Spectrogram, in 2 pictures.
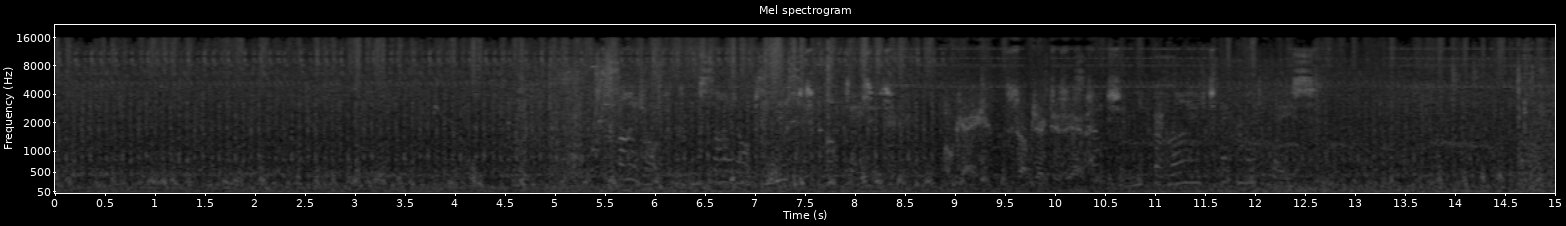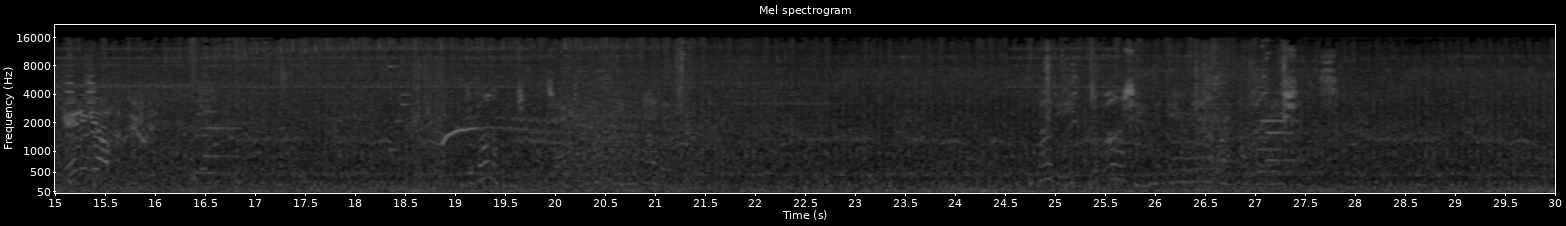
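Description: A helicopter's engine and rotor drone steadily and loudly.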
